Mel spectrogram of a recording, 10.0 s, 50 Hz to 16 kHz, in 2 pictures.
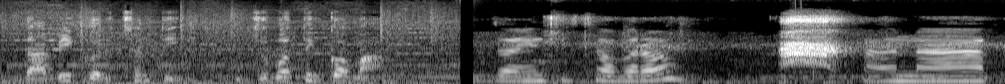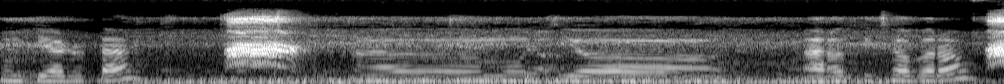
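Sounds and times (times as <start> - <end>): crow cawing: 3.9 - 4.4, 6.1 - 6.7.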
